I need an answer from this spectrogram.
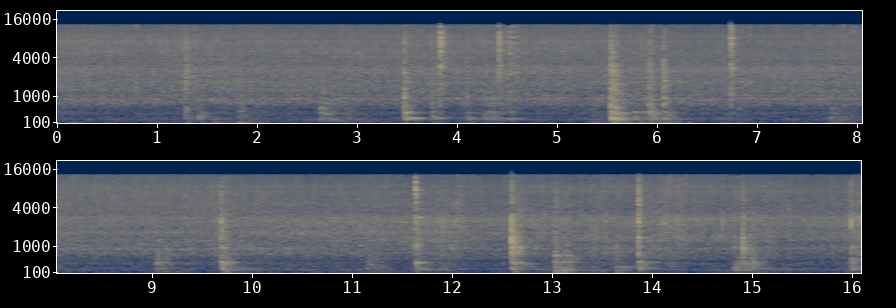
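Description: Keema, tomato and green chilli masala sizzling steadily in a frying pan, with a dozen or so sharp knocks and scrapes of utensils against the pan as boiled spinach is added and a metal slotted spatula works it in.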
